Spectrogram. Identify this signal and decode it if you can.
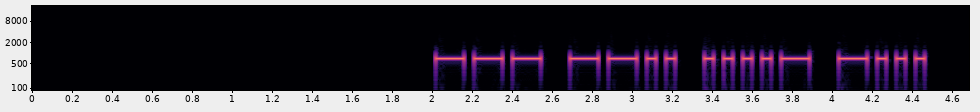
Morse code, heard as a keyed tone, about 25 wpm, 700 Hz. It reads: OZ4B
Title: DXCC-100 Call Signs - 4 Characters - Repeated 2x - 25wpm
